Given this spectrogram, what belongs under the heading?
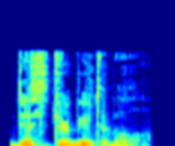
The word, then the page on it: distributable: British English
